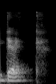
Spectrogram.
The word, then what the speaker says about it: debt: But if that's wrong, it's supposed to be debt. Debt. Yes. D E T. We have to miss B while pronouncing that, right?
